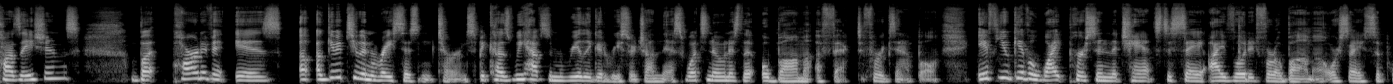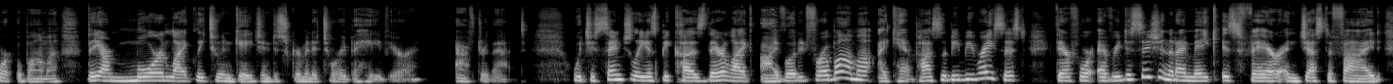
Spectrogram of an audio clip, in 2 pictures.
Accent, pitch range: American, 165-225 Hz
